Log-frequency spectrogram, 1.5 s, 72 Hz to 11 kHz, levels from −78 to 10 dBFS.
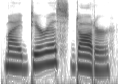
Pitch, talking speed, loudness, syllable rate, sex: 200 Hz, 120 wpm, -15 LUFS, 4.4 syllables/s, female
